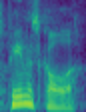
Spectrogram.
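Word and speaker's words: Peñíscola: Well, which I think was penis cola. It was. Well, that was one Game of Thrones. How do they pronounce it?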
